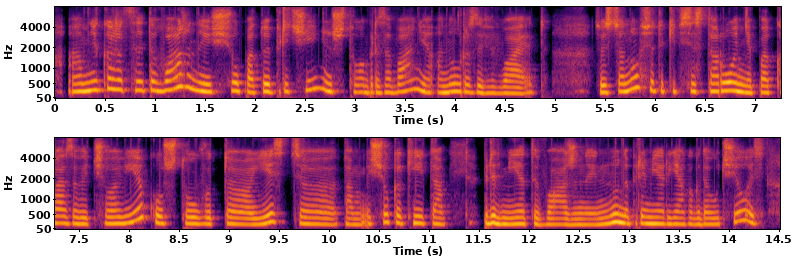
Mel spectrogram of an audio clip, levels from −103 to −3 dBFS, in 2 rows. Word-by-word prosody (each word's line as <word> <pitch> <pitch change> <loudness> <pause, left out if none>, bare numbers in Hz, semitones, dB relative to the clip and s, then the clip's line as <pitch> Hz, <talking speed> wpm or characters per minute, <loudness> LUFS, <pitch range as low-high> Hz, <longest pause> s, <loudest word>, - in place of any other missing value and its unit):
А, 245 +1 +2
мне 275 +3 +4
кажется, 305 -1 -1
это 285 +1 -1
важно 320 +5 +2
ещё 245 +2 +3
по 230 -4 -1
той 240 +3 +2
причине, 255 +5 -2
что 245 -2 -3
образование, 225 +4 -2
оно 220 +4 +2
развивает. 200 -2 -3 0.5
То - - -2
есть 220 +2 +2
оно 275 +9 +3
всё-таки 260 -8 -2
всесторонне 250 -1 +3
показывает 215 -2 -2
человеку, 230 - 0
что 215 -1 -1
вот, 200 0 -4
э, 195 -3 0
есть, 260 +7 0
э, 195 -3 -2
там 185 +3 -5
ещё 220 +5 +1
какие-то 220 -4 -2 0.3
предметы 205 -3 +2
важные. 180 -1 -2
Ну 215 +7 +4
например, 215 -3 +2
я, 200 0 -1
когда 195 0 -3
училась, 250 +5 -2
225 Hz, 145 wpm, -24 LUFS, 200-255 Hz, 0.5 s, мне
